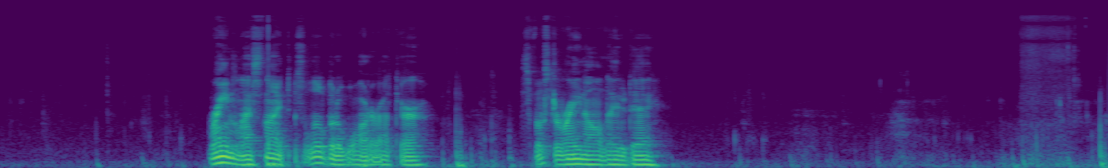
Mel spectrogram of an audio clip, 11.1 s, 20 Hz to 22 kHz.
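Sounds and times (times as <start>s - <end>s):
phone rustling hiss: 10.0s - 11.0s.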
